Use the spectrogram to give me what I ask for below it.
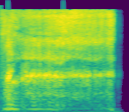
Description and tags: A low pitched guttural voice sound to be used in horror games, and of course zombie shooters. Useful for a making the army of the undead really scary.
Evil, Ghoul, Growl, Lich, Monster, Speak, Talk, Undead, Vocal, Voice, Voices, Zombie, arcade, game, gamedev, gamedeveloping, games, gaming, horror, indiedev, indiegamedev, sfx, videogame, videogames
